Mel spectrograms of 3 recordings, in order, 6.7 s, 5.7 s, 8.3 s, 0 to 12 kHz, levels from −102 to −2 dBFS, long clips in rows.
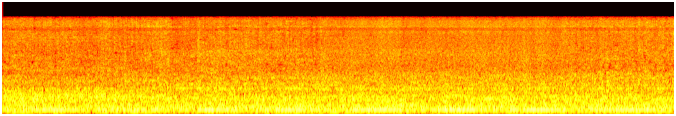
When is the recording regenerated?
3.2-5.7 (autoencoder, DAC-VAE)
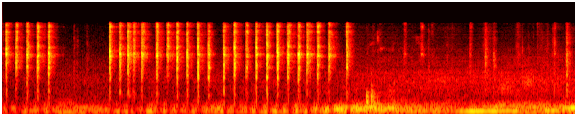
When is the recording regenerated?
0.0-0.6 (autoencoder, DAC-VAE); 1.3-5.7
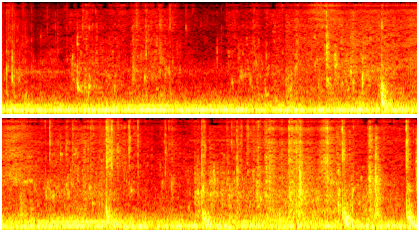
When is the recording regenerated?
6.8-7.5 (autoencoder, DAC-VAE)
